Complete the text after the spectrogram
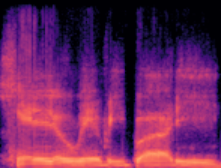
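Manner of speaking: sagging put-on voice. Greeting everybody right after announcing a switch of voice, in a droopy voice. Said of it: "Let me get my droopy voice".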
